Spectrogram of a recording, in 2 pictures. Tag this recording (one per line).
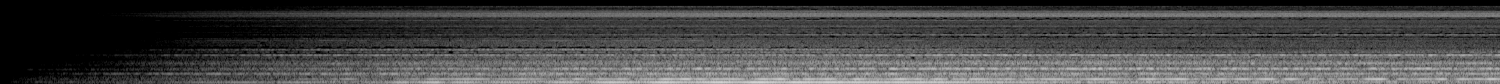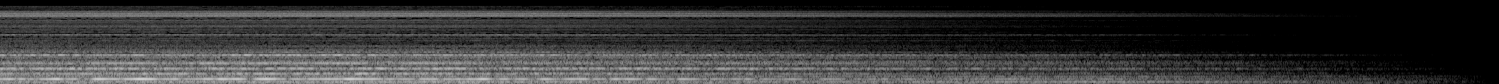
soundscape
space
divine
multisample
